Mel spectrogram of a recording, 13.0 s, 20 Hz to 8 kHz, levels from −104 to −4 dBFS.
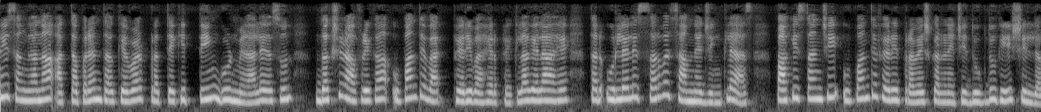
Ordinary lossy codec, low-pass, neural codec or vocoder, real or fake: none; 7.2 kHz; codec, 16 kHz in and 24 kHz out, 1 kbps, XY-Tokenizer; fake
